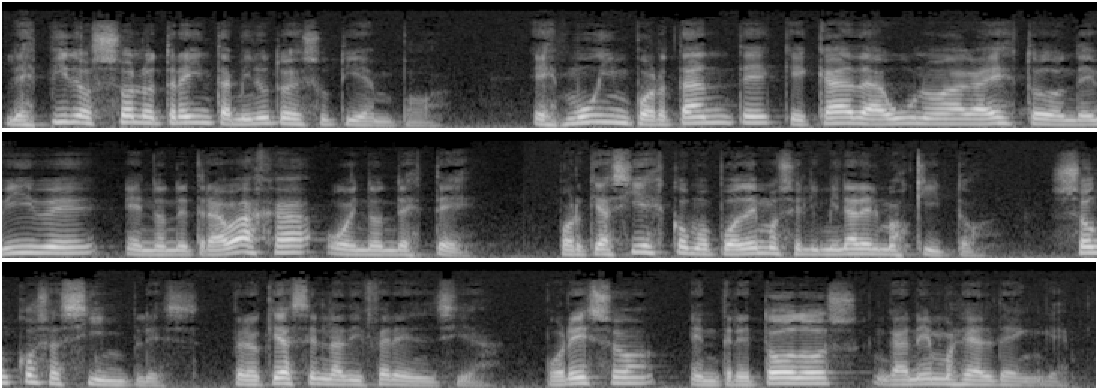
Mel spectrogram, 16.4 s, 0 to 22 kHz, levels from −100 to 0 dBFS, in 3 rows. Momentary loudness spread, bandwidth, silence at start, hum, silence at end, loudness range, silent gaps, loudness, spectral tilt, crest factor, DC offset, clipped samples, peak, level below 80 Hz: 13 LU; 13 kHz; 0 s; none; 0.15 s; 4 LU; none; -24 LUFS; -5.5 dB/octave; 18 dB; under 0.1%; under 0.1%; -6 dBFS; -58 dBFS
